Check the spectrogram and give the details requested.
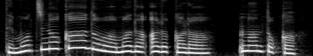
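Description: A woman's voice: sits high, sing-song, normal speed. A woman playing a plucky, practical young village woman in an amateur radio drama, talking casually and matter-of-factly. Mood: pragmatic, resigned.

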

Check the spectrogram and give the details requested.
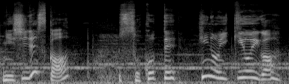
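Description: Woman acting take-charge female shrine priest, high voice, brisk, caring, radio drama, music behind. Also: sing-song. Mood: concerned.

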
